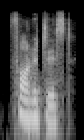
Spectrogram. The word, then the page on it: phonetist: Indian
